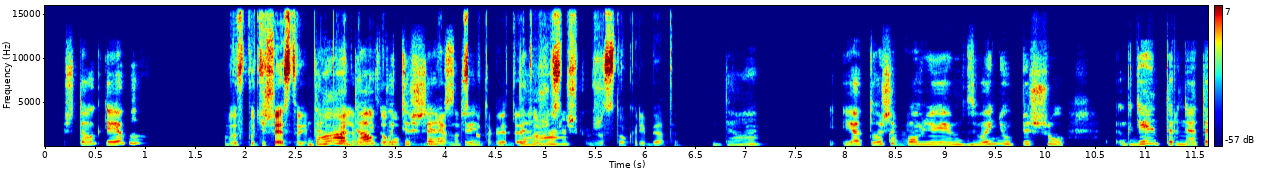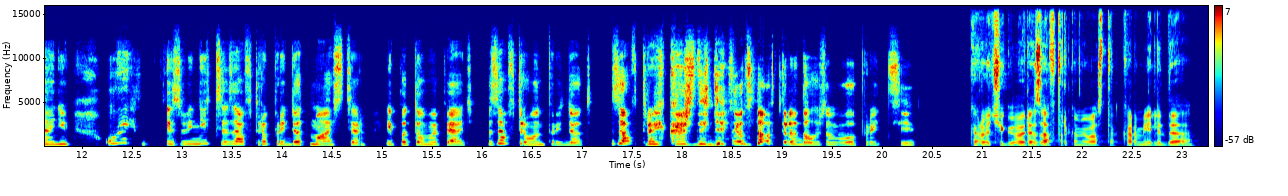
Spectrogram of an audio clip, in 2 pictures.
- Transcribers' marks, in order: trusting: "Да"; trusting: "Да"; other background noise; put-on voice: "Ой, извините"; put-on voice: "Завтра он придёт, завтра"; laughing while speaking: "И каждый день он завтра"; tapping
- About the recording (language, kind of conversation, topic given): Russian, unstructured, Что вас больше всего разочаровывало в поездках?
